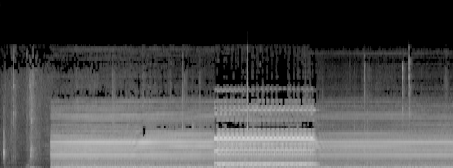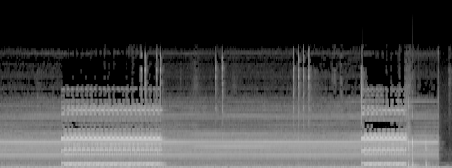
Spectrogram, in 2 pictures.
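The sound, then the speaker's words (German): A telephone rings in three bright, electronic bursts, each about two seconds long and spaced roughly six seconds apart, over a steady, loud low hum. No one speaks. “Ich habe mal die Telefonlinie hier übernommen, um mit dir zu reden.”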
